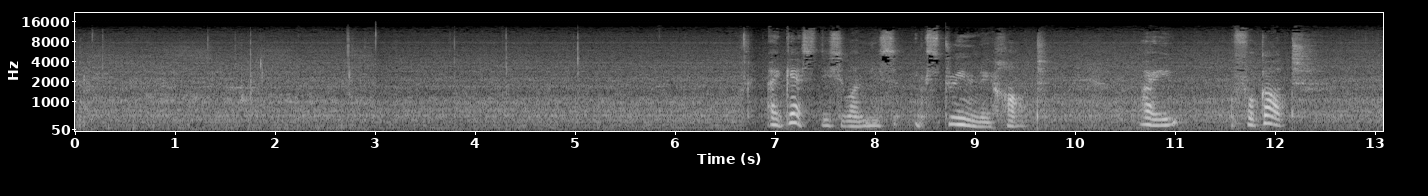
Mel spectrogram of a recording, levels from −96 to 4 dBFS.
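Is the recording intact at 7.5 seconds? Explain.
No, at 7.5 seconds you've still got timecode bleed, which runs the whole clip. Linear timecode at 30 frames per second is leaking in from a neighbouring line, its square wave flipping between roughly 1 and 2 kHz, giving a steady chirpy warble about 35 dB under the sound.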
